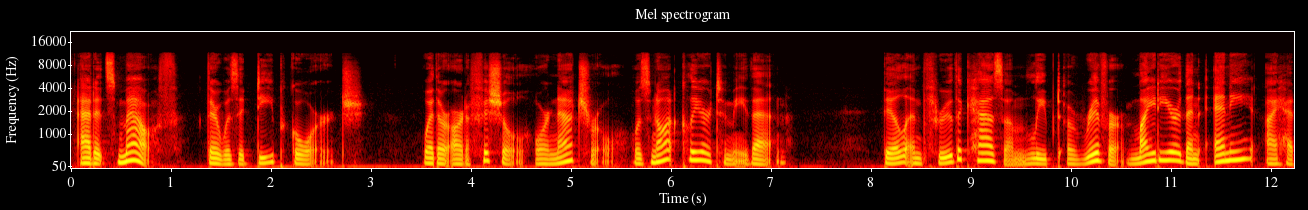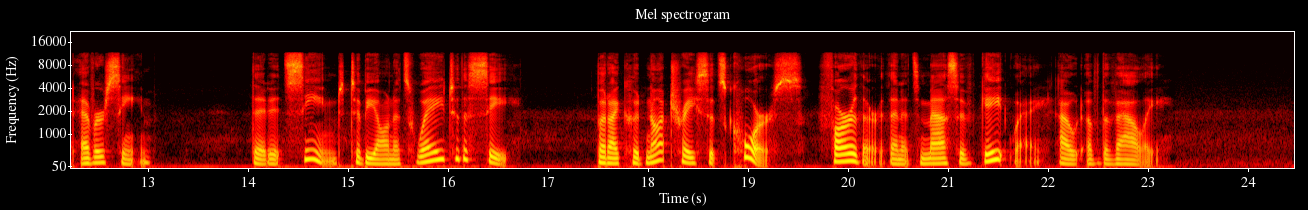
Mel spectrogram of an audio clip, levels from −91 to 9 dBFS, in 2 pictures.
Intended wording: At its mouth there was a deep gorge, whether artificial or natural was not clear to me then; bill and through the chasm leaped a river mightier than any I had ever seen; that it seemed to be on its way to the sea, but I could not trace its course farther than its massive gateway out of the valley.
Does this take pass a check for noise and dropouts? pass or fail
pass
